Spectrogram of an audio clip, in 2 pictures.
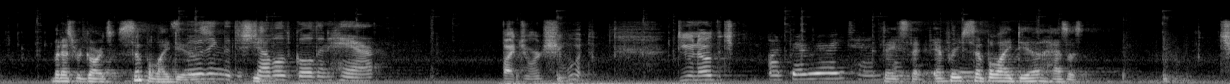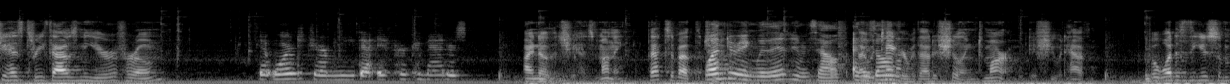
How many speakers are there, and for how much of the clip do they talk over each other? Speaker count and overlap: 4, about 13%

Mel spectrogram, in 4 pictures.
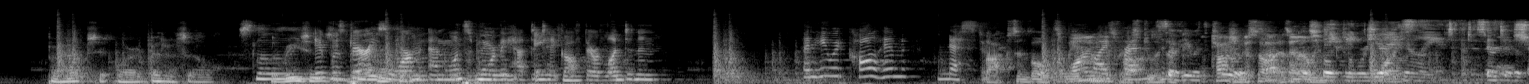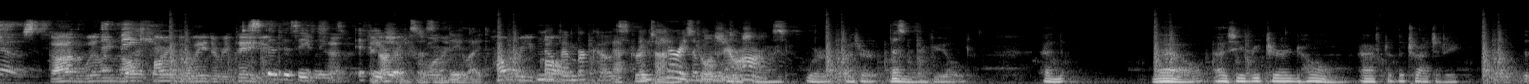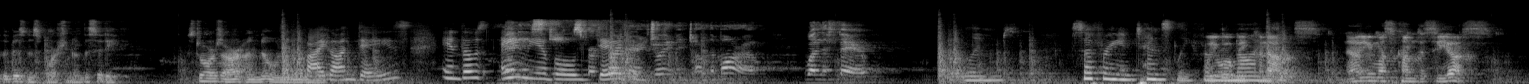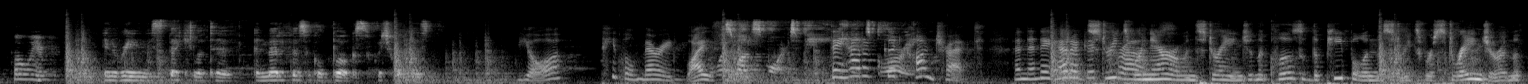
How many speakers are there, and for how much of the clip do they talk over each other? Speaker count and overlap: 8, about 39%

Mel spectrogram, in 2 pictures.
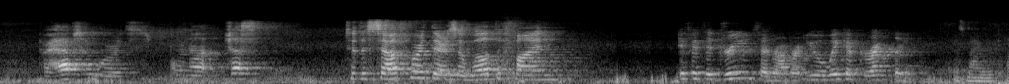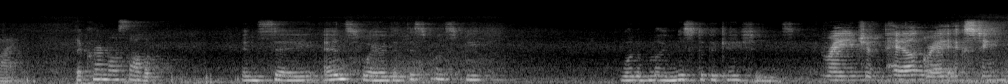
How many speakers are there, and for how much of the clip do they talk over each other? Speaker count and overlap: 5, no overlap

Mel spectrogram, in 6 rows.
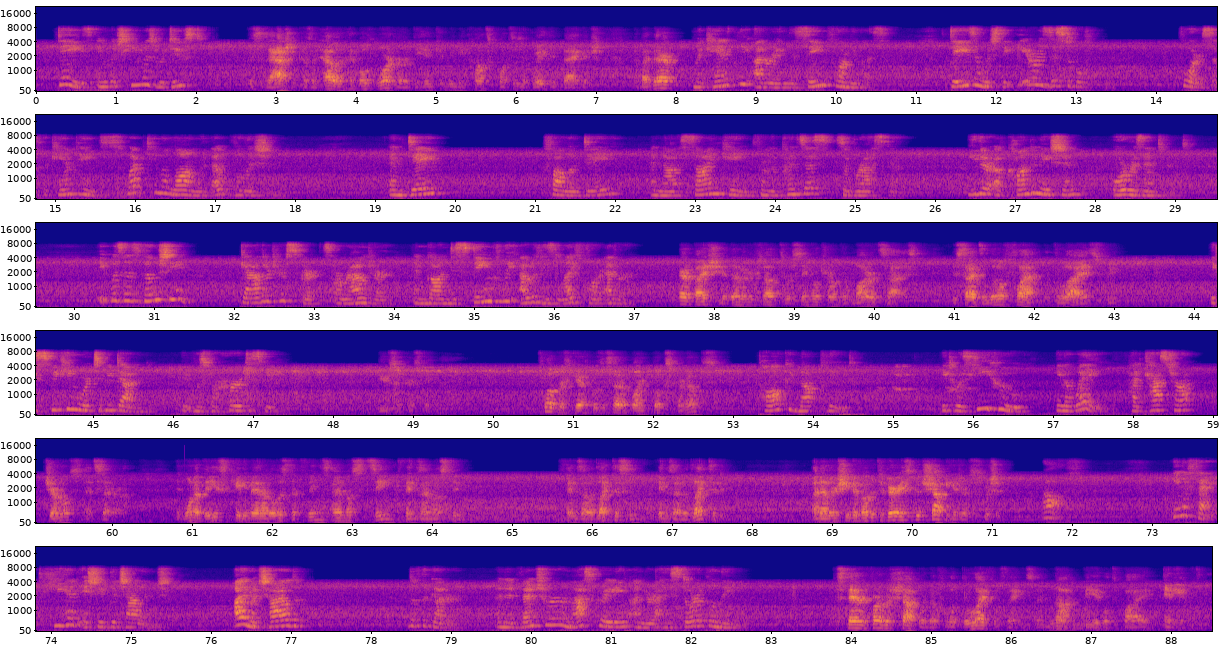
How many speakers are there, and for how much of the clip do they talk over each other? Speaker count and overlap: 2, no overlap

